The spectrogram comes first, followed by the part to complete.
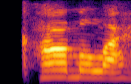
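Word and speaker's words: Kamala: firm handshake and she introduced herself and said kamla Harris so there was no excuse for him if he was gonna mispronounce her name right and it was it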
